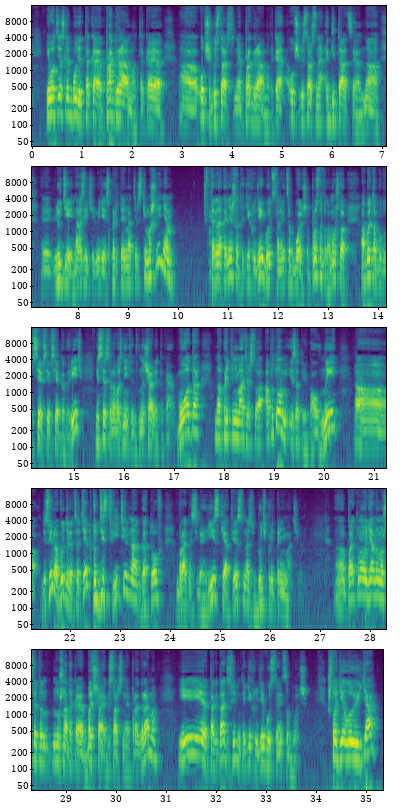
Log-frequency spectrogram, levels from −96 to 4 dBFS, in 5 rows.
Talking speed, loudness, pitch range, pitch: 140 wpm, -15 LUFS, 115-175 Hz, 150 Hz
